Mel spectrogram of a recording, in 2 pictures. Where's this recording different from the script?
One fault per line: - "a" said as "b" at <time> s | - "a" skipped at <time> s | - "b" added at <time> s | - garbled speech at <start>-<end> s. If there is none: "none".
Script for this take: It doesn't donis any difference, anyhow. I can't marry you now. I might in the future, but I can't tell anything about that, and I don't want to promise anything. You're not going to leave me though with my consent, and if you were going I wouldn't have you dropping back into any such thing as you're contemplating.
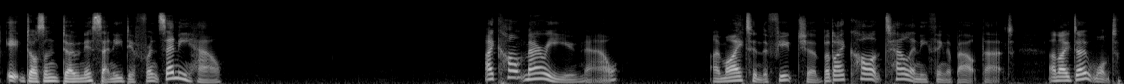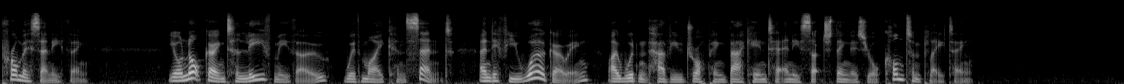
none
